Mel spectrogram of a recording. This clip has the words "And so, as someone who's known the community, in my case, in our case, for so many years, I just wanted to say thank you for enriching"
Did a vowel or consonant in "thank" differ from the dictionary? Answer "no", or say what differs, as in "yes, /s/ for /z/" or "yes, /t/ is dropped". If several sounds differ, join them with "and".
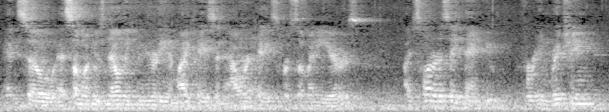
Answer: no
